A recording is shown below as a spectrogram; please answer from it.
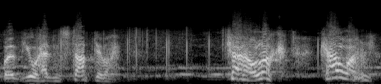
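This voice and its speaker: A man's voice: high-pitched, sing-song, normal speed, sharp tone, heavily acted. A man in a 1940s radio drama playing a frightened victim who pleads urgently and melodramatically. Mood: shaken. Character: frightened pleading man facing a murderous old friend. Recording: noisy old 1940s radio recording.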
